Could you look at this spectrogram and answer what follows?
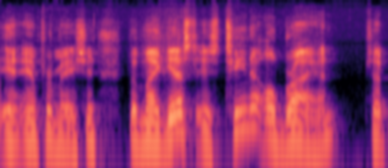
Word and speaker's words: O'Brien: But my guest is Tina O'Brien. Is that pronounced correctly?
